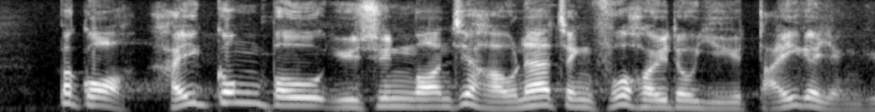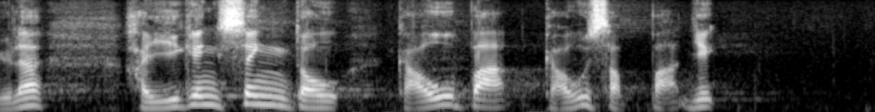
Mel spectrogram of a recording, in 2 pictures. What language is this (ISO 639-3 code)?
yue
